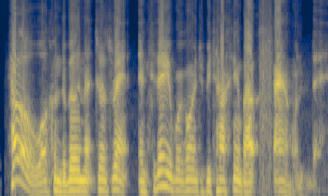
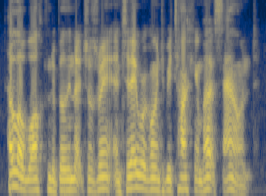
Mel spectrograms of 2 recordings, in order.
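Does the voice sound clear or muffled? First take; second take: muffled; clear. First: The voice sounds muffled. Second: The voice sounds clear.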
